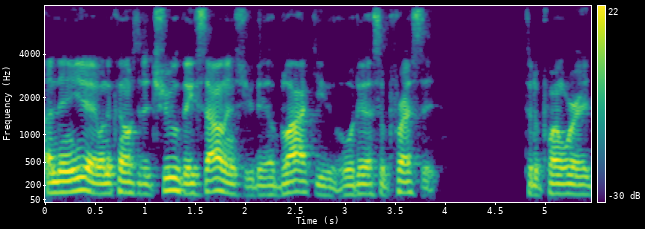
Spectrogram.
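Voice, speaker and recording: Heard on a very clean recording with a silent background, a man has a plain, everyday voice in an American accent. His pitch is fairly low, with ordinary variation. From Chicago, South Side. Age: 40s. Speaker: political commentary podcast host. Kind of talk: casual live-stream commentary. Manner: casual, conversational.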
